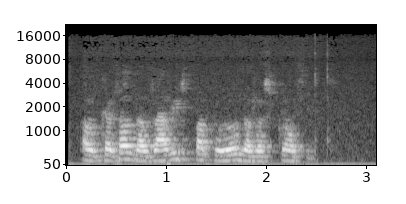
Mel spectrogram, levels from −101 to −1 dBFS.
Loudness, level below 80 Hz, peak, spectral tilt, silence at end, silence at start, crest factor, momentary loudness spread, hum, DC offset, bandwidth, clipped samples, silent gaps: -16 LUFS; -40 dBFS; -2 dBFS; -7 dB/octave; 0.6 s; 0.05 s; 16 dB; 8 LU; none; under 0.1%; 15.5 kHz; under 0.1%; none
